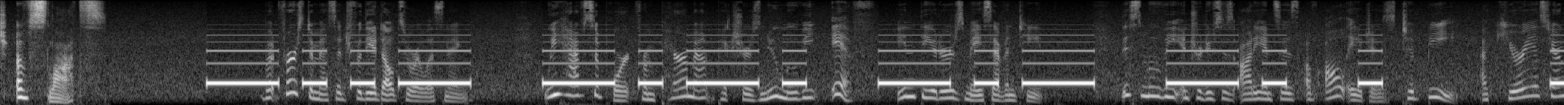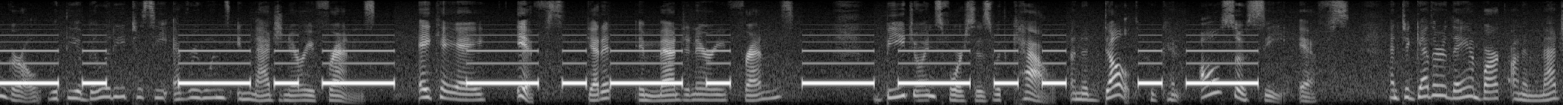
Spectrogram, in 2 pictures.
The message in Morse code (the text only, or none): XCKNE NKCZA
